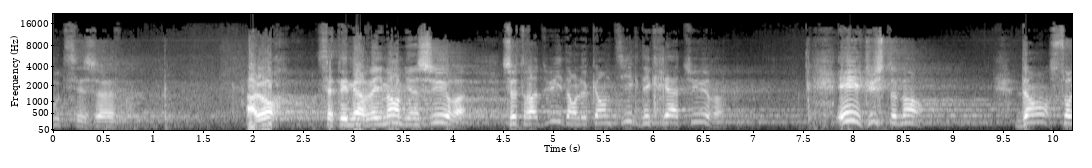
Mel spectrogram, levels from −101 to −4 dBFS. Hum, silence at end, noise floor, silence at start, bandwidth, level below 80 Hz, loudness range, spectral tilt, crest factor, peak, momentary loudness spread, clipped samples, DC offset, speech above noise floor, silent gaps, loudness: none; 0 s; -41 dBFS; 0 s; 16 kHz; -52 dBFS; 7 LU; -3 dB/octave; 16 dB; 0 dBFS; 23 LU; under 0.1%; under 0.1%; 27 dB; none; -13 LUFS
